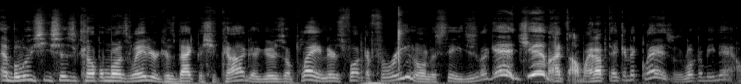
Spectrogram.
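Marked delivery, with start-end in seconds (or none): 4.9-7.4 animated, high, sing-song, swooping character voice. Retelling what the actor said after acting classes: Dennis Farina impression. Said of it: "your impression of Dennis Farina".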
